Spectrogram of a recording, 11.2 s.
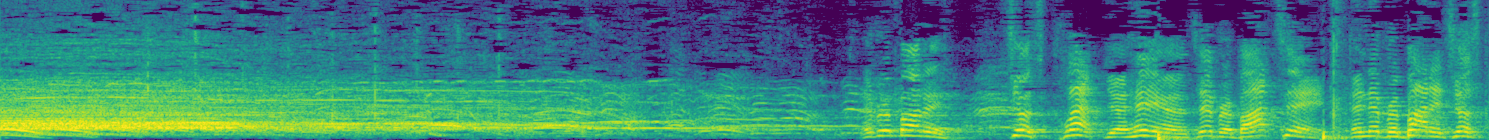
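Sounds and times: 
crowd cheering and shouting: 0.0 - 7.8
speech: 6.7 - 11.1.

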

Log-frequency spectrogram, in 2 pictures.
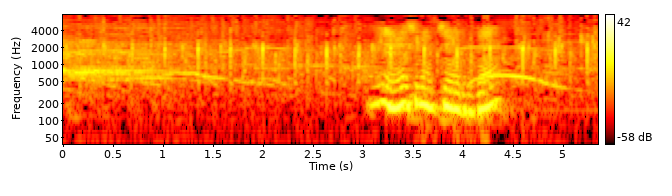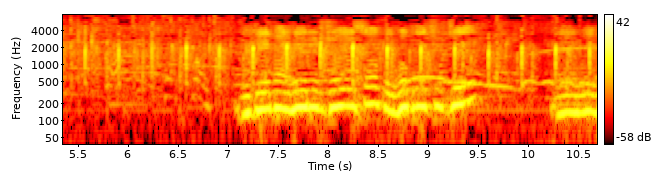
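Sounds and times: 
audience applause: 0.0 - 10.6
speech: 3.0 - 4.4, 7.2 - 9.6, 10.3 - 10.6.

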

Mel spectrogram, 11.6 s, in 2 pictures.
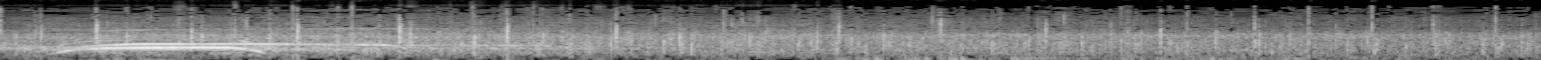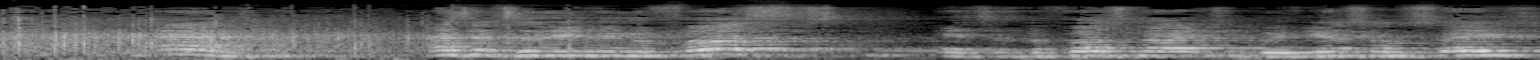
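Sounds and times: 
audience applause welcoming keyboard player: 0.0 - 8.1
speech: 9.4 - 11.5.

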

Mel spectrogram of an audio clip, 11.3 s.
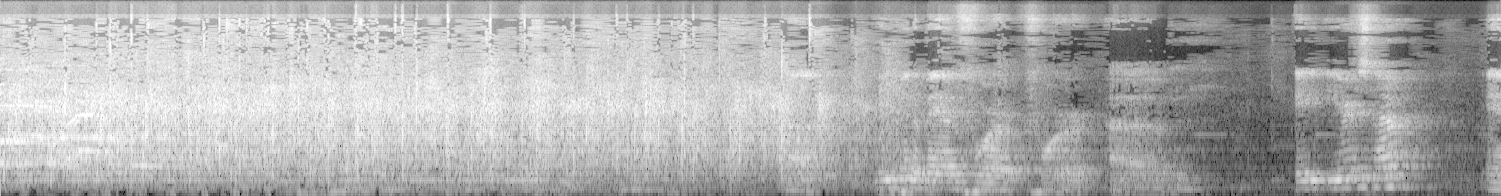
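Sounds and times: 
audience applause: 0.0 - 7.0
speech: 9.7 - 11.2.

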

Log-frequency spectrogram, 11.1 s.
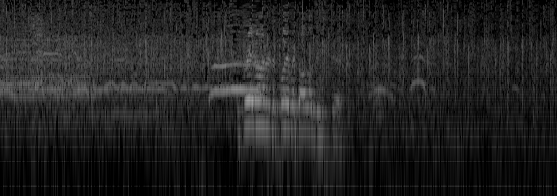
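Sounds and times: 
audience applause for the band: 0.0 - 11.1
speech: 4.9 - 7.1.

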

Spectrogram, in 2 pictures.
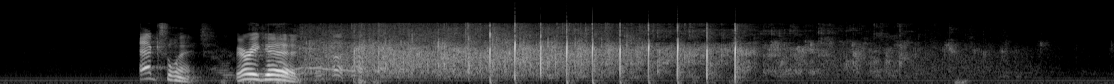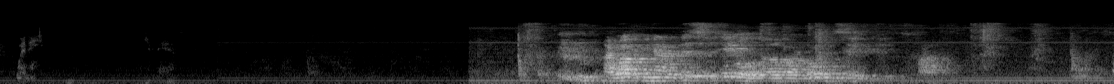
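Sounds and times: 
speech: 1.4 - 3.8
audience clapping: 2.7 - 10.9
laughter: 2.8 - 10.4, 16.4 - 20.8.

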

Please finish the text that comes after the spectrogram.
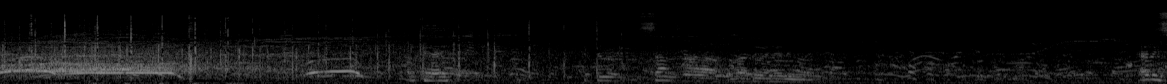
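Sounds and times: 
audience applause: 0.0 - 6.4
crowd cheering: 0.0 - 7.6
speech: 11.4 - 11.6.

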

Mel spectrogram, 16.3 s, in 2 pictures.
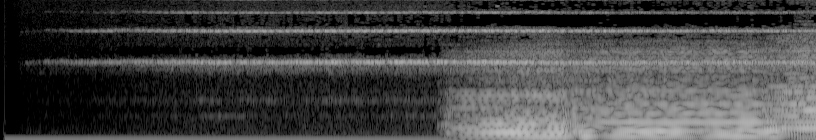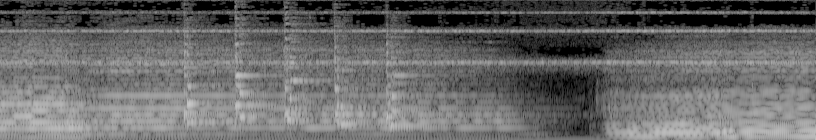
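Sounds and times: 
snooper suspense music: 4.7 - 16.2.

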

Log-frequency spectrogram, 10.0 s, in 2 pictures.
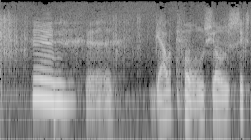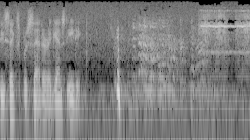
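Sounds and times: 
speech: 0.6 - 8.2
laughter: 7.2 - 9.2
doorbell ringing: 9.0 - 10.0.

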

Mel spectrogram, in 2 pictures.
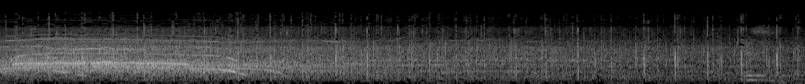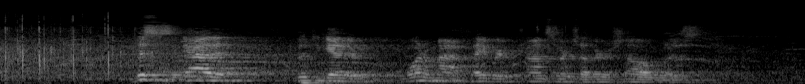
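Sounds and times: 
audience whistles and cheers: 0.0 - 6.6, 8.4 - 9.4
audience applause: 0.0 - 9.4
speech: 9.4 - 15.2.

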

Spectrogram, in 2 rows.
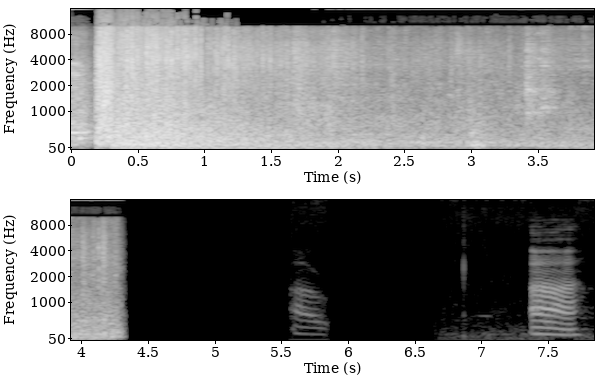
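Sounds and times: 
rocket exploding near a news conference in Baghdad: 0.2 - 3.2.

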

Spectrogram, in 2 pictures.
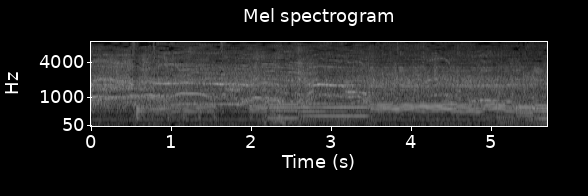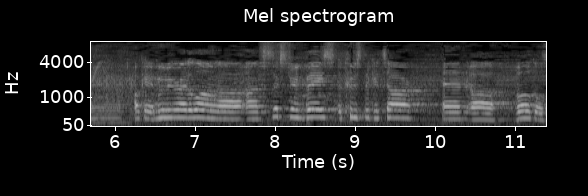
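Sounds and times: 
crowd cheering and whooping: 0.0 - 6.8
audience applause: 0.0 - 7.2
speech: 6.2 - 11.3.

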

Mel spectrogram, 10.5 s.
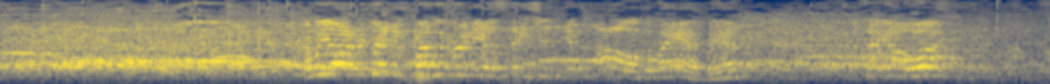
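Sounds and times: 
high whoops: 0.0 - 3.2
concert crowd cheering: 0.0 - 10.4
speech: 3.1 - 4.6.

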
